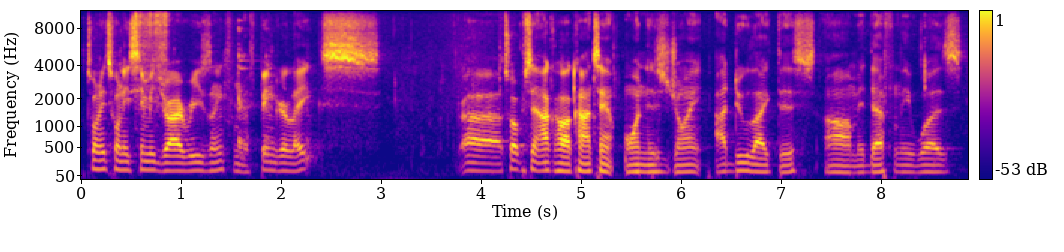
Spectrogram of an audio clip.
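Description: A man's voice: lowish voice, normal speed, a little hiss or hum. An American man hosting a podcast in casual, slangy banter. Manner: slangy, animated. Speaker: podcast host.

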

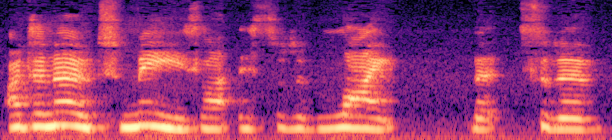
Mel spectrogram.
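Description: A woman's voice: a little high, brisk, breathy edge, poor audio. A woman, a paranormal investigator telling stories in casual chat and acting out the people she quotes. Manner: animated storyteller, acts out quotes.

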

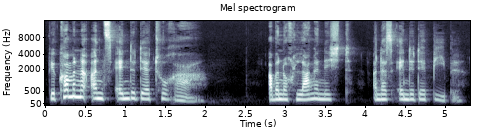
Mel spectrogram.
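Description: A woman narrating a Bible story for listeners, expressive and slowing for dramatic moments. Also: fairly low pitch.

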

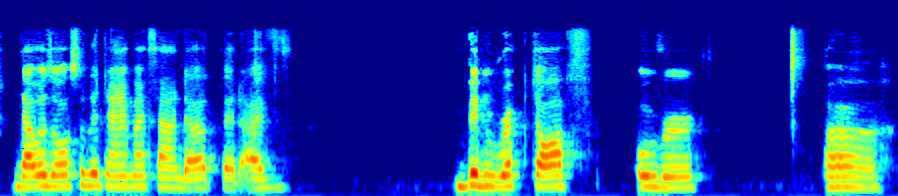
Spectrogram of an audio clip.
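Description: Mellow young Pakistani woman, candid and informal. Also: mid-range voice. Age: 20s. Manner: frank, informal, with quoted asides. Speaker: interview guest, musician and model. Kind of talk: candid conversational storytelling, mixing in Urdu phrases.

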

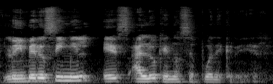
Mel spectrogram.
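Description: A man with a Mexican accent, co-hosting a casual group podcast, who explains words slowly and deliberately. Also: mid-range voice. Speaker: podcast co-host.

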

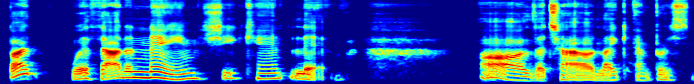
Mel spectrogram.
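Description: A man voicing an ancient, weary female giant turtle who speaks in a slow, gloomy, wheezing drawl. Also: fairly high pitch, creaky, a bit bright, pitched above the performer's own voice, heavily acted.

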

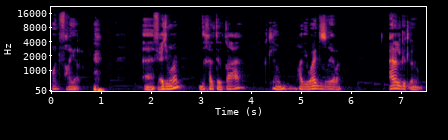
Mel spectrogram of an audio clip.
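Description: Faint music plays under a darkish, slightly rough, medium-pitched male voice with vocal fry, moving at normal speed with long pauses. The speaker is a calligrapher in his twenties from Khor Fakkan, UAE, with an Emirati Arabic accent. On a casual podcast he tells stories, laughing a lot and often starting sentences over.

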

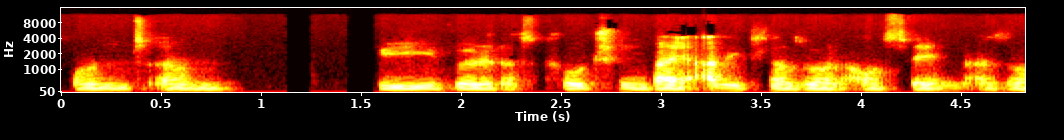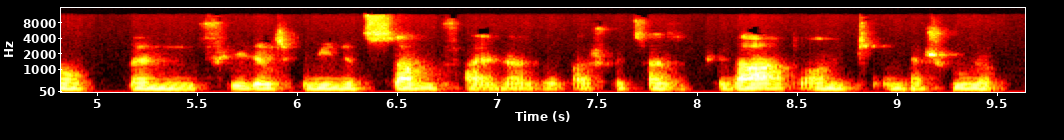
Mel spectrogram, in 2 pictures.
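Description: A man's voice: sits low, level tone, normal speed, slightly rough, lo-fi sound. A young man, a student, hesitantly asking a question about exam stress. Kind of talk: reading out a question.

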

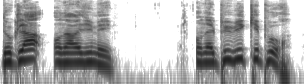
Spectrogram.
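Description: A man's voice: a little high, fairly quick, mellow, no room sound. A man hosting a football podcast, guiding and summarizing the discussion. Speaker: podcast host. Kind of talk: moderating football chat.

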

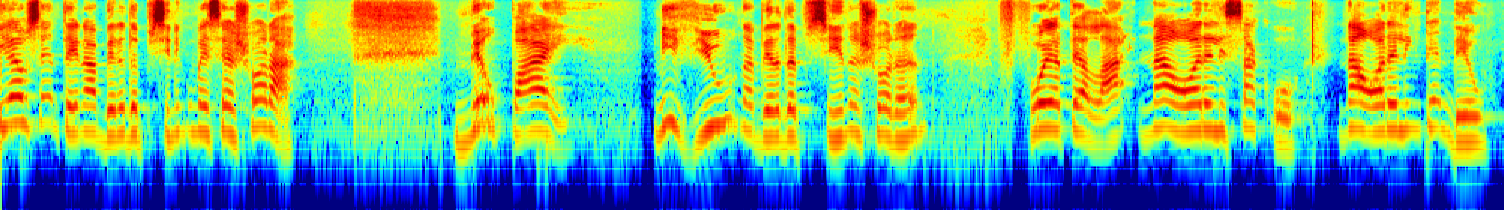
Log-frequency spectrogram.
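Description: A man with a Brazilian accent, a pastor and podcast guest, telling a personal testimony in casual chat and acting out the dialogue in a raised voice. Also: very high voice. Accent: Brazilian Portuguese. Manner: lively retelling that acts out quoted dialogue in a raised voice.

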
